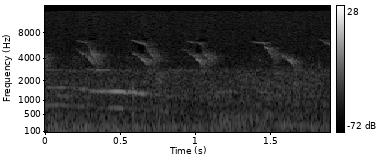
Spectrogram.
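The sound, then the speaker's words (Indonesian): A neighbour's chickens near the house cluck in a loose, repeated series of short calls, fairly faint, over a steady low background hiss with no one talking. “ayamnya tetangga but it's okay aku cuma mau bilang ini ini kayaknya ayam ayam di dekat rumah aku ini kayaknya mau banget masuk dalam podcast”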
